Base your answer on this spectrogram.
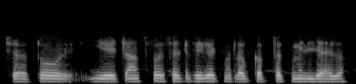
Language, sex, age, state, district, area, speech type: Urdu, male, 18-30, Uttar Pradesh, Aligarh, urban, conversation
